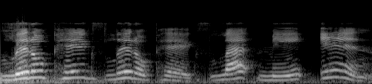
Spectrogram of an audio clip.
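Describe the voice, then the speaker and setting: A woman puts on a character voice, growling at a fairly high pitch. She speaks at a very slow pace. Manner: growling, menacing.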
